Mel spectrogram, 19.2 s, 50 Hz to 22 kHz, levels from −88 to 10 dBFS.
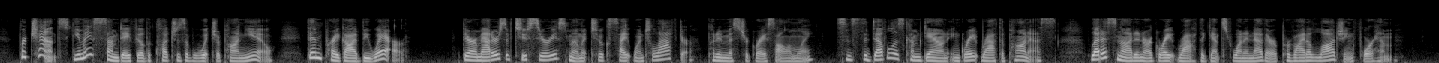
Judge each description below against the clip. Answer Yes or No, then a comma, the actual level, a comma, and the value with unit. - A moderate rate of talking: Yes, average, 190 wpm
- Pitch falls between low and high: Yes, medium, 170 Hz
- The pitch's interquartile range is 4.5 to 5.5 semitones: Yes, average, 5.1 semitones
